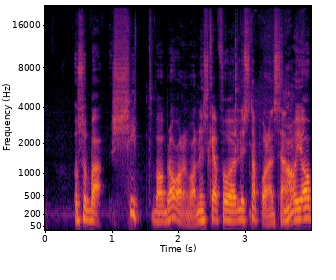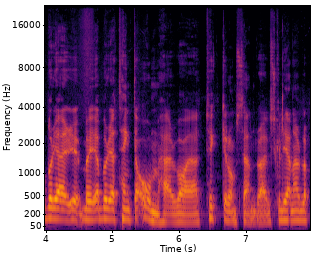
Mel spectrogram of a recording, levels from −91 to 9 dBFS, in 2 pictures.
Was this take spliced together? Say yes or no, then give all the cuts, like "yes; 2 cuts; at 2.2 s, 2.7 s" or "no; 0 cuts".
no; 0 cuts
